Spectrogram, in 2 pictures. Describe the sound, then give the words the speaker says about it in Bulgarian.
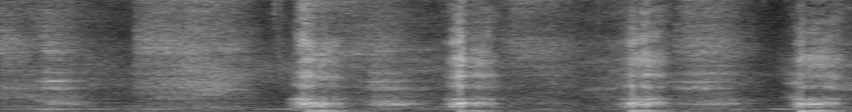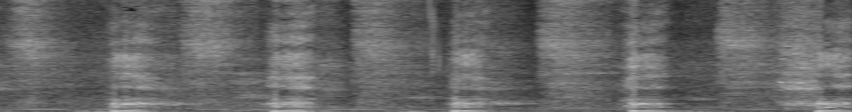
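Bhastrika (forceful bellows-style) breathing: a steady series of sharp, loud breaths pumping in and out at a quick, even rhythm, with a faint low hum underneath. “Дишай. Бастрика дишане.”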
